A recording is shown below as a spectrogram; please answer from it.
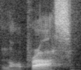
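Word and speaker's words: nolle pros: not go forward and everyone says no no pros so i'll be pronouncing it for the rest of this time as nol pros i think that's rough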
